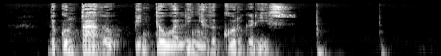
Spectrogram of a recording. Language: Galician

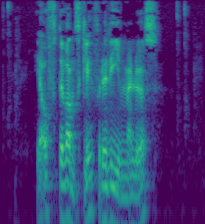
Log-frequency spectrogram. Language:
Norwegian Bokmål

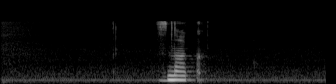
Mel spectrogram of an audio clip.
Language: Russian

